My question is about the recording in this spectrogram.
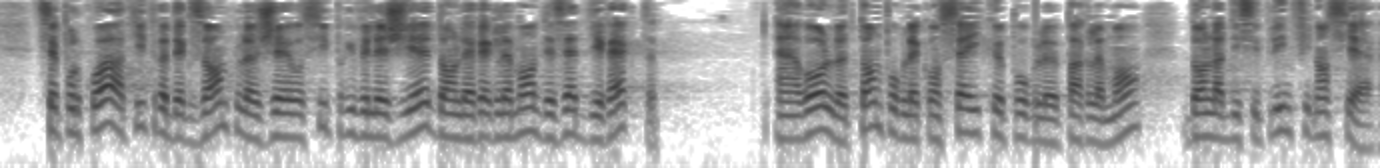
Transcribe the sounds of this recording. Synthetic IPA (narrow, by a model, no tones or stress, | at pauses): sɛpuʁkwaːt̪it̪ʁəd̪ɛɡzɑ̃plʒɛosipʁivileʒjed̪ɑ̃leʁɛɡləmɑ̃d̪ezɛd̪ːiʁɛkt̪ | ɛ̃ʁolt̪ɑ̃puʁlekɔ̃sɛjkəpuʁləpaʁləmɑ̃ | d̪ɑ̃lad̪isiplinfinɑ̃sjɛ̰ːʁ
